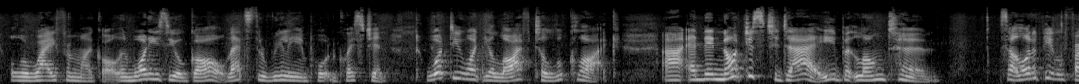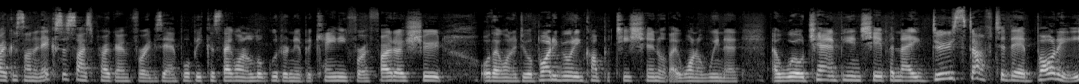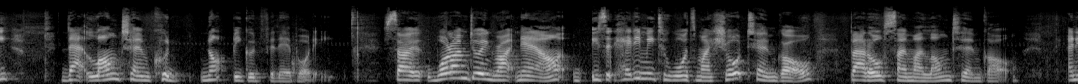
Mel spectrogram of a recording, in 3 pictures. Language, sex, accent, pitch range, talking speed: English, female, Australian, 170-215 Hz, 205 wpm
